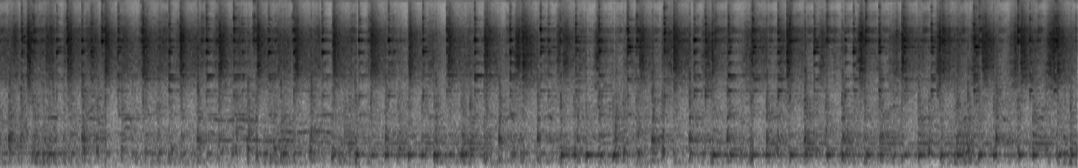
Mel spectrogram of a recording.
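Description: Djembe hand drums played together in a steady, driving rhythm, with a bright bell-like struck pattern on top.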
